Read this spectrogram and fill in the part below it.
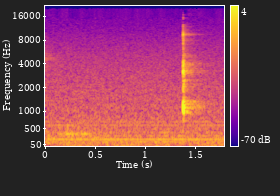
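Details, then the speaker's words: Centurion proximity tag access control door system on the bench: one sharp relay click over a faint steady hum as registered tag number seven is accepted and granted access; normal operation. "if we take a register tag this must be James Bond's tag because as soon as I bring it near it detects tag number seven that is in the memory and if you can hear the relay"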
